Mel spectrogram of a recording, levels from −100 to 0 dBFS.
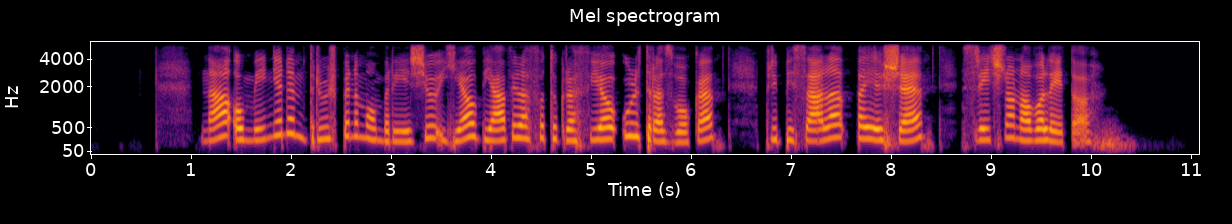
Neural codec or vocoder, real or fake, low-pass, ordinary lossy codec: vocoder, 44.1 kHz, 80 mel bands, Vocos; fake; 5.4 kHz; none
